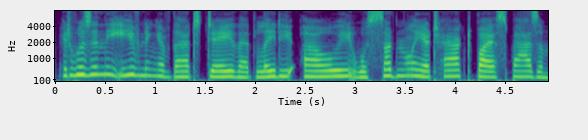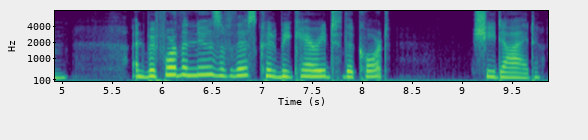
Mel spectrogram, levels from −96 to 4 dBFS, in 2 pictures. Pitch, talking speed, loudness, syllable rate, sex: 245 Hz, 190 wpm, -17 LUFS, 5.2 syllables/s, female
